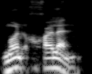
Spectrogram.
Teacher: dal mati dibaca dengan qalqalah sughra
